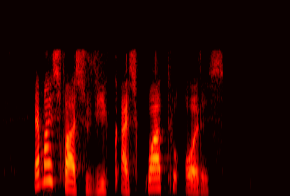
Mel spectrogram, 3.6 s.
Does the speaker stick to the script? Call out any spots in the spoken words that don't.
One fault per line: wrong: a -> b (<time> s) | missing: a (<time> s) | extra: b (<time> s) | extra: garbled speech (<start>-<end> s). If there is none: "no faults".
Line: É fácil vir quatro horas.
extra: mais (0.5 s)
extra: às (1.5 s)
